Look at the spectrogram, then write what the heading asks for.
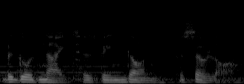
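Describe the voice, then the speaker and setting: Grandiloquent British vampire lord. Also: male voice, fairly low pitch, steady tone, vocal fry, darkish tone, faint music behind. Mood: courteous, imperious. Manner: formal, grandiloquent, measured. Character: ancient aristocratic male vampire lord, founder of a secret club. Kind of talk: scripted video game dialogue.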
